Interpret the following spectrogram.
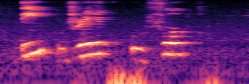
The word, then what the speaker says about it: faux: Then it is faux, F-A-U-X. It is faux and not fox. So pronounce correctly vrai or faux.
